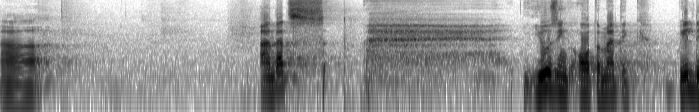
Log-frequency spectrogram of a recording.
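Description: A man speaks calmly to an audience through a microphone in an echoing hall.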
